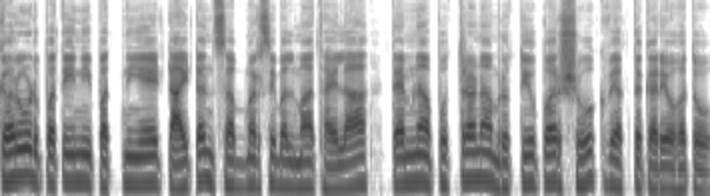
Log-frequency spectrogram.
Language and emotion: Gujarati, sad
